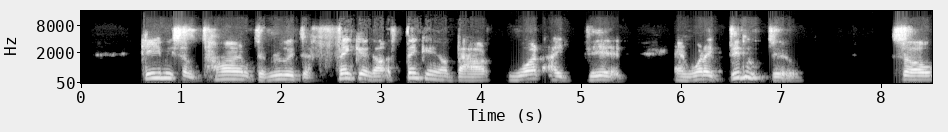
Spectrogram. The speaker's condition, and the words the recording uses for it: Aphasia. I, I, I have a couple of problems word finding, word finding.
